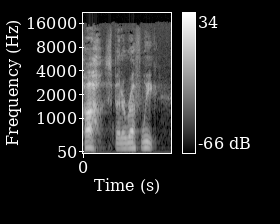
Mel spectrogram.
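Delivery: put-on tired voice. Mimicking how people answer when asked how they're doing: imitating a tired voice. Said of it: "But they say it with a tired voice".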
